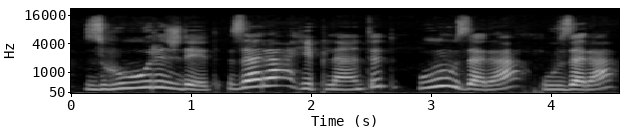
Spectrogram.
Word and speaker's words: وزرع: وزرع, وزرع, pronounced as really fast. I don't say وزرع, no, I have to say وزرع as if it's just two syllables.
